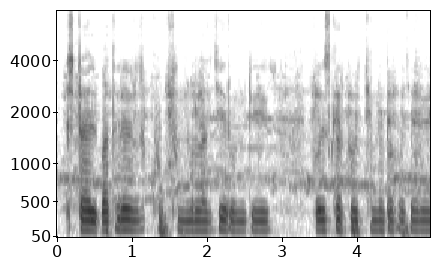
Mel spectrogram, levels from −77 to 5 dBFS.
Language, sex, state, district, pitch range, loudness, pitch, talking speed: Bengali, male, West Bengal, Paschim Medinipur, 125-130 Hz, -22 LUFS, 125 Hz, 145 wpm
